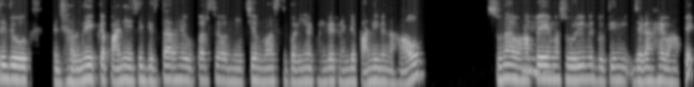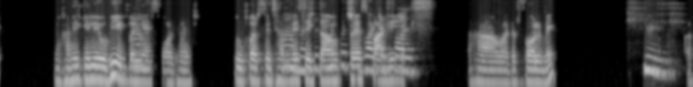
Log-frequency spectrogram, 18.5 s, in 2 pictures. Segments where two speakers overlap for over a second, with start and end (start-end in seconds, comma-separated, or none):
13.0-14.6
